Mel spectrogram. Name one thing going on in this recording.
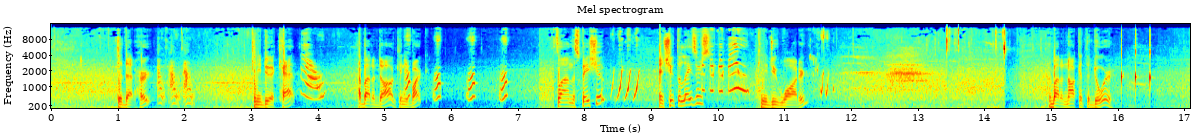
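A parrot whistles, squawks and mimics sounds close into a microphone.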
